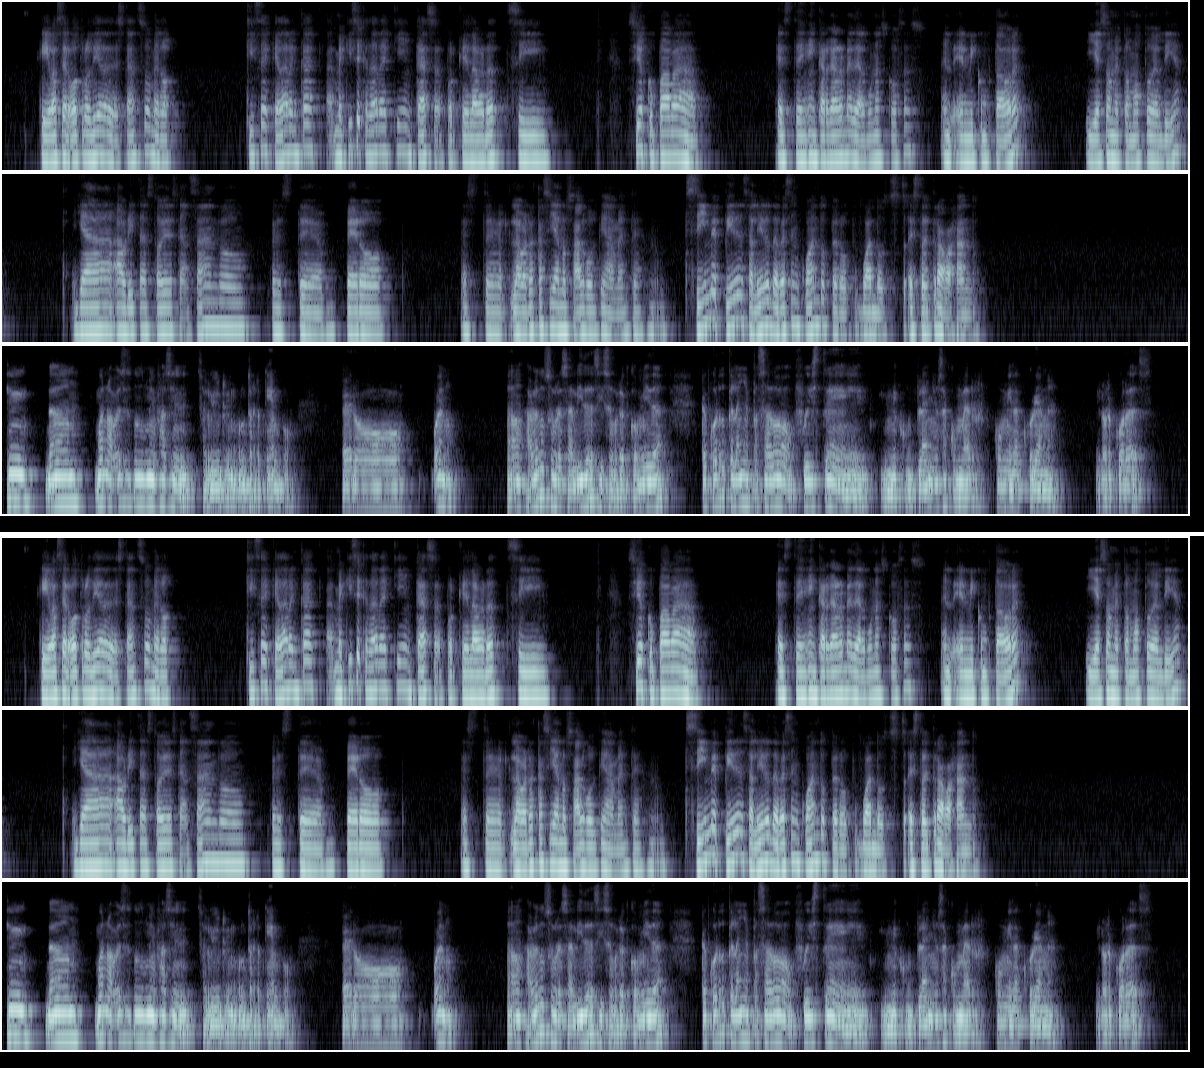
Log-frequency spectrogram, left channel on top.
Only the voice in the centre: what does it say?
Sí, um, bueno, a veces no es muy fácil salir y encontrar tiempo, pero bueno, ah, hablando sobre salidas y sobre comida, recuerdo que el año pasado fuiste en mi cumpleaños a comer comida coreana. ¿Lo recuerdas?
